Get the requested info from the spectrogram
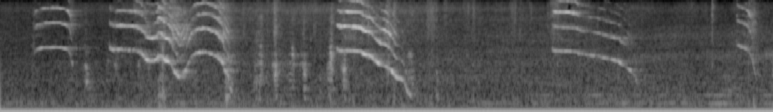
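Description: An animal's high whistled calls, about six in a row at uneven intervals, each sliding steeply downward in pitch.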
